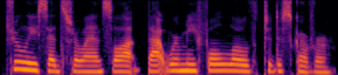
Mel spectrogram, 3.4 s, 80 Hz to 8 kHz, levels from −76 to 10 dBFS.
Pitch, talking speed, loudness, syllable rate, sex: 200 Hz, 195 wpm, -16 LUFS, 5.3 syllables/s, female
